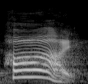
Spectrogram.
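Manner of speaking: very high, loud, cheerful hi; a sunny, welcoming hello; bright high hi. Shown as a demonstration. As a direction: greet them with a big lifted hi. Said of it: "that's not the same as".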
